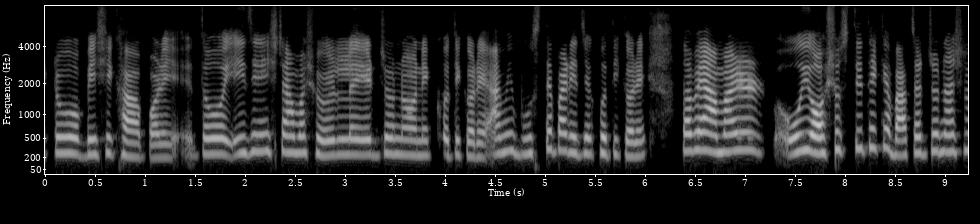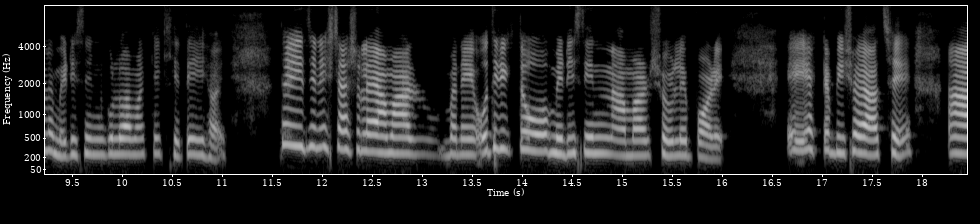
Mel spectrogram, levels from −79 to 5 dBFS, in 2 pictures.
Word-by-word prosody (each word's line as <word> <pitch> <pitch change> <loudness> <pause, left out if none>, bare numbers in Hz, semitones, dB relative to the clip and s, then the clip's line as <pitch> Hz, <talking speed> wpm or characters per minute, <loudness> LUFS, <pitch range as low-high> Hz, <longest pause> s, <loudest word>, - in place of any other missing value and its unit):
একটু 260 +2 -4 0.3
বেশি 240 +2 -3
খাওয়া 215 -3 +3
পড়ে। 195 +1 -2 0.3
তো 250 - -2 0.3
এই 260 - -2
জিনিসটা 285 0 -4
আমার 265 0 -2
শরীলের 240 0 -1
জন্য 250 -1 -2
অনেক 230 0 -5
ক্ষতি 235 -1 -4
করে। 210 -1 -1 0.2
আমি 275 +3 -3
বুঝতে 255 +5 -6
পারি 295 -2 +2
যে 255 - -1
ক্ষতি 250 -2 -2
করে 215 0 0 0.4
তবে 290 +2 +3
আমার 280 +2 +3 0.6
ওই 290 +3 +2 0.2
অস্বস্তি 305 +4 -4
থেকে 340 0 -3
বাঁচার 235 +3 +1
জন্য 290 -1 -2
আসলে 295 +2 -6
মেডিসিনগুলো 240 +2 -3
আমাকে 245 +1 -6
খেতেই 235 +1 -4
হয়। 180 - -6 0.5
তো - - -28
এই 365 - +5
জিনিসটা 355 -1 -1
আসলে 295 -1 0 0.2
আমার 255 -1 +5 0.4
মানে 245 -1 -1 0.2
অতিরিক্ত 320 0 0 0.4
মেডিসিন 260 +1 0 0.3
আমার 230 0 +2 0.2
শরীলে 230 -2 0
পড়ে। 185 -3 +1 0.7
এই - - +1
একটা 305 0 -3
বিষয় 265 +1 +3
আছে 240 +3 -1 0.6
আ - - +3
255 Hz, 155 wpm, -25 LUFS, 235-285 Hz, 0.7 s, এই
